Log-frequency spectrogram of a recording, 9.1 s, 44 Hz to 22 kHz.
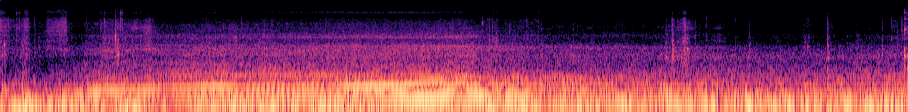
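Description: A 2020 Toyota Revo V pickup with a 2.8 L diesel engine, in rear-wheel drive, drives along a road with a steady low engine drone and rumble that rises briefly as it accelerates; no talking.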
